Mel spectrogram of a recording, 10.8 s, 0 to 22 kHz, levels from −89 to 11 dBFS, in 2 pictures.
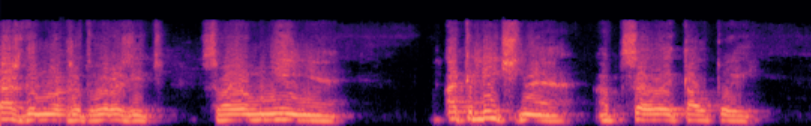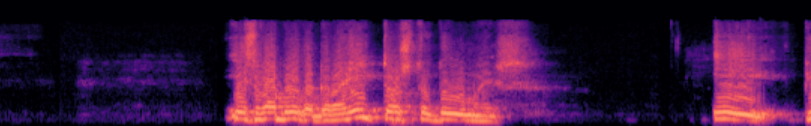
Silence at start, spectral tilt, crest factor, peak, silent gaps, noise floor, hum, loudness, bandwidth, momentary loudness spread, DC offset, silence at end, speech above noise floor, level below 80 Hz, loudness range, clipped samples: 0 s; -4.5 dB/octave; 16 dB; -2 dBFS; none; -69 dBFS; none; -15 LUFS; 12.5 kHz; 10 LU; under 0.1%; 0 s; 55 dB; -56 dBFS; 3 LU; under 0.1%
